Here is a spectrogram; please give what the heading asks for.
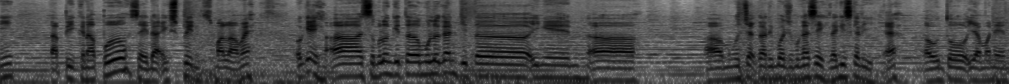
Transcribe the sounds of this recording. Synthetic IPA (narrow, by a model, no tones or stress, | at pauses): i | t̪apikənapəsajadaʔɛk̚splensəmalamɛhokeəsəbəlʊmkit̪əmuləkank̬it̪əiŋɪnə | əməŋut͡ʃaʔ̚kanribɔt̪̚t͡ʃuməkas̬ɪhlaɡisə̥kaliɛ | əunt̪ʊkjaŋmanaja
